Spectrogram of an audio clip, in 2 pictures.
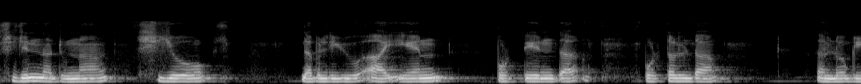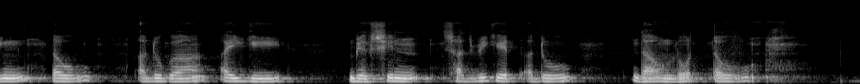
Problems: none marked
